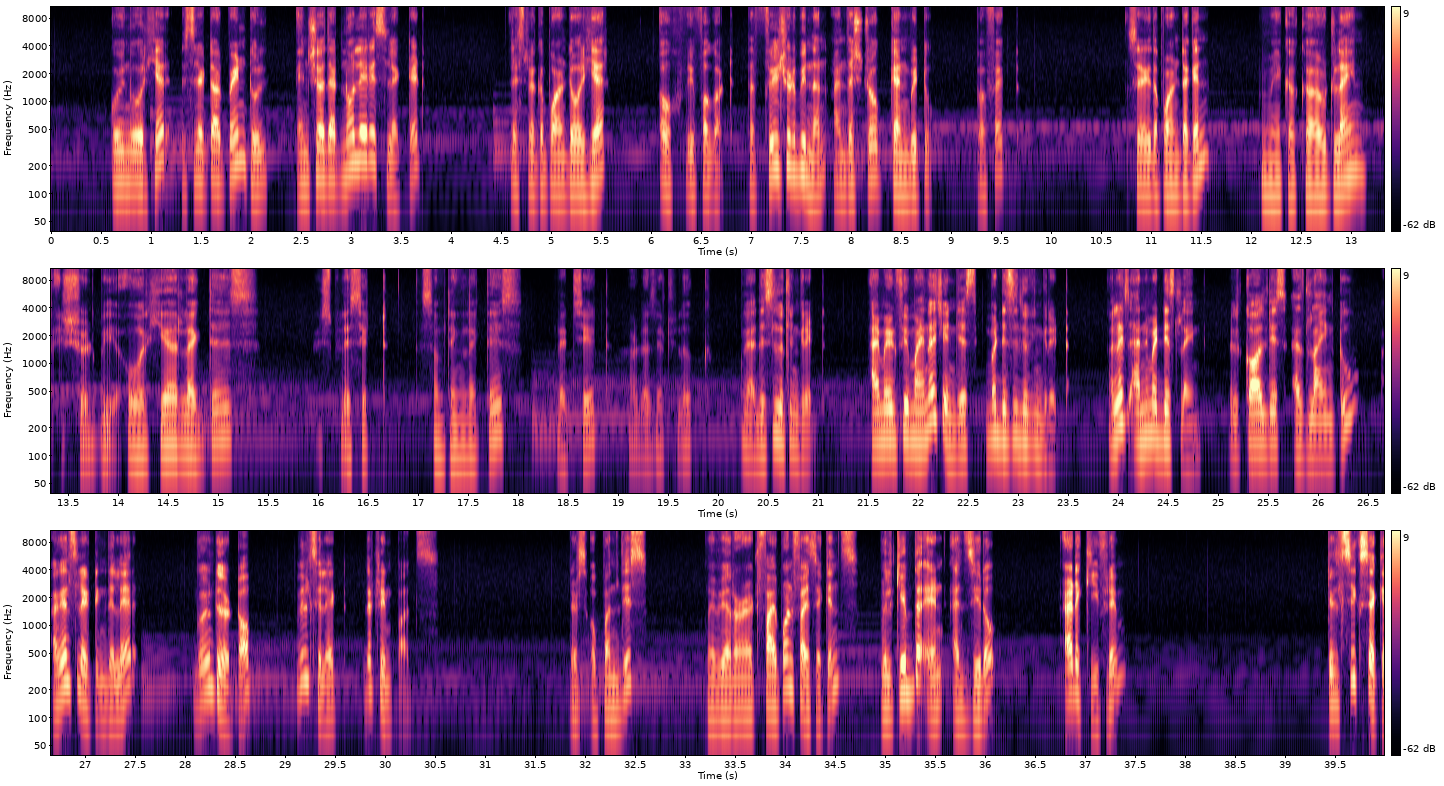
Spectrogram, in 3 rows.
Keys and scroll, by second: 0.0 q, 17.8 super+Tab, 18.1 q, 25.7 Return, 26.5 q, 30.7 q.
